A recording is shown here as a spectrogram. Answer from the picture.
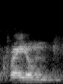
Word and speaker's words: kratom: Kratom. Kratom, yep.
